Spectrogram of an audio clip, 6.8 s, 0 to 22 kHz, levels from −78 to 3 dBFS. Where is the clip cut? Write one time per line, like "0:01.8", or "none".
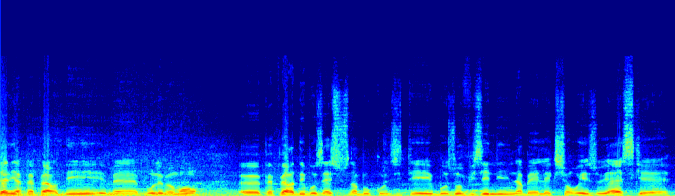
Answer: none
